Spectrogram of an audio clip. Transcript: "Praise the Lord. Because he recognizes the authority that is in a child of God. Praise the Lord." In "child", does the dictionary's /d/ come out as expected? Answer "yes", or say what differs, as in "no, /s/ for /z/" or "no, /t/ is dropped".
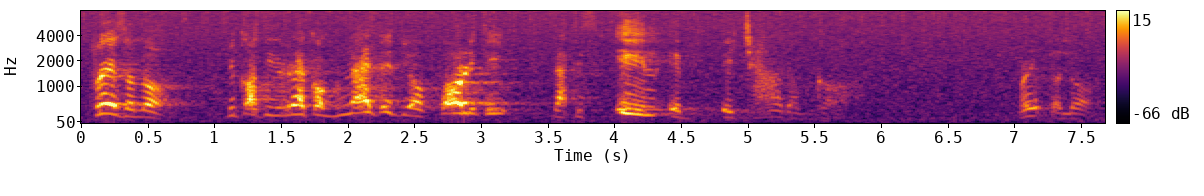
yes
